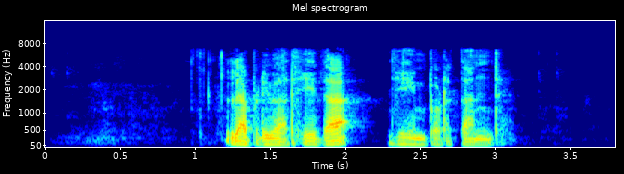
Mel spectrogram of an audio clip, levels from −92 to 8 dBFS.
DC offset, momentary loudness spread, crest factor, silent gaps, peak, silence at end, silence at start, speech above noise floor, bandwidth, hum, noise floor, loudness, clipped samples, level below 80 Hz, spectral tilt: under 0.1%; 13 LU; 24 dB; none; -4 dBFS; 0.75 s; 1.2 s; 52 dB; 7.4 kHz; none; -78 dBFS; -27 LUFS; under 0.1%; -48 dBFS; -6.5 dB/octave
